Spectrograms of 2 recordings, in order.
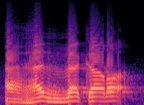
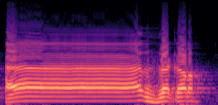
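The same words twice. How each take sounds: First: Az-Zakara- with the hamza changed to a long plain a; Az-Zakara- read with full ibdal; wrong ibdal reading. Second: Az-Zakara with the second hamza eased toward h; Az-Zakara with a half hamza; softened tashil reading. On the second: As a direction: show the eased in-between vowel in Az-Zakara. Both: Shown as a demonstration. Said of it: "bukan Az-Zakara".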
